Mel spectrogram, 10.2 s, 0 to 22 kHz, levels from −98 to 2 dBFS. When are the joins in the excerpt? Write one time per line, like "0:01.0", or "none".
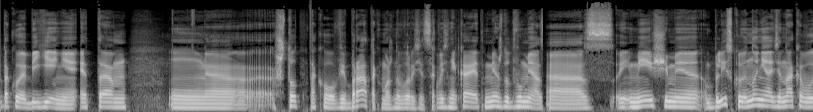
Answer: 0:03.7
0:04.6
0:05.5
0:06.8

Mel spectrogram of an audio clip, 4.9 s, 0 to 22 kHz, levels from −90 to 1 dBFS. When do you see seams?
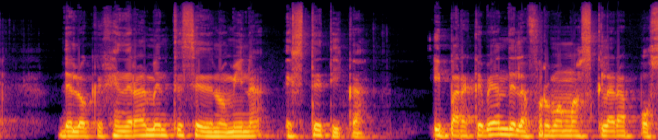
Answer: none

